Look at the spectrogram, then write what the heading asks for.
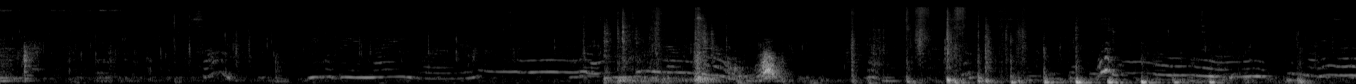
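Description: Rottweiler puppies whine in thin, wavering, high-pitched tones, with bumps and knocks in the background.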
